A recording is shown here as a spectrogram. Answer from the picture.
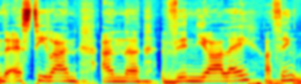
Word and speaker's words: Vignale: The titanium, the ST line, and the Vignale, I think. The Vignale. So I was saying it wrong on holiday.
